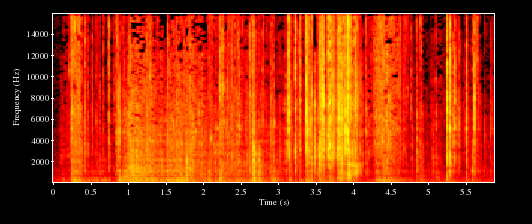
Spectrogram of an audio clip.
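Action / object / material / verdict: scrape / soap shavings and curls / soap / none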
